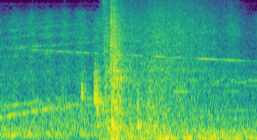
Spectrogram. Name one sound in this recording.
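Water splashes as a submersible dives beneath the surface.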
